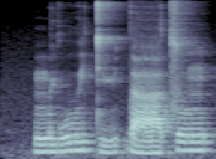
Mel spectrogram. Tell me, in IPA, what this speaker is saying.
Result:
m ɵ˨ ɥ w uː˧ j t̪ yː˨˥ t̚ l aː˨˧ t͡s ʊ˥ ŋ

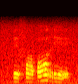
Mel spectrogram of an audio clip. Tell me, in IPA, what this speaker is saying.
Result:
ɪ f ɔ ʔ ɔ r ɪ

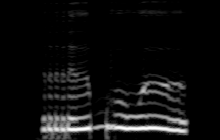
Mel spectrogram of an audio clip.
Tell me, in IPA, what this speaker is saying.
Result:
r ɨ b u w ɯ

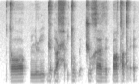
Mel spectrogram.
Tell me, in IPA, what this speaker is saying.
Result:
t ɔ | n ʉ ŋ ḭ ɖ ɘ ɗ ɤ ħ ḭ t u ɓ ɛ̰ t͡ʃ u x ɐ ð ɘ k͡p ɐ tˤ ə t ɛ̰

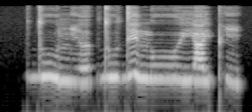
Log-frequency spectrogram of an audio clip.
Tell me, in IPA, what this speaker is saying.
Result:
d uː˥˨ ɲ i˩ ə̯ | d u˧ d e˥˨ n uː˧ j a˧ j pʰ i˧˩

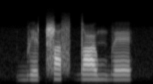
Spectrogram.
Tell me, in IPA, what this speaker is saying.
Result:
b e ʈ͡ʂ ɛ sˤ dˤ u m b ɛ

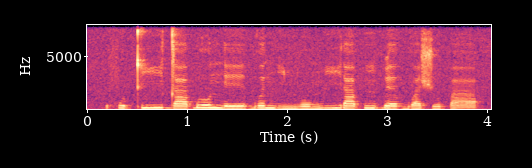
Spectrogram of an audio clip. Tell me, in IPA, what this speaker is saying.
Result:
f ʊ˨ kʼ iː˦ d a˨ ɓ o˦ n eː˨ ɡʷ ɛ˦ ŋ i˨ ɲ oː˨ ŋ iː˦ ɾ a˦ p ĩ˦ ɓ ɛ˦ ɡʷ a˨ ʃ ʊ˦ p a˨

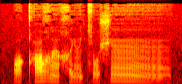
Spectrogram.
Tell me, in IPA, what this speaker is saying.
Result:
ɔ qʰ ɵ ʁ ɛ̃ χ j ɛ̃ c o ʃ ɛ̃ː

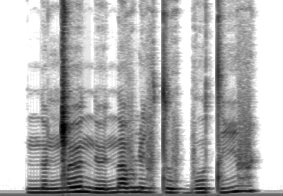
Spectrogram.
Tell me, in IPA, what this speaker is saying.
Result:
n œ ŋ͡ǀ œ n ø n a v ɳ i v t ʊ v b o t i v

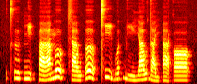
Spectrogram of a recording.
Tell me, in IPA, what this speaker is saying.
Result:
t̪ʰ ɯː˧ k̚ ɲ i˧˩ t̚ p aː˩˧ m oː˥˨ k̚ s a˩ w ʔ ɤː˥˨ p̚ t̪ʰ iː˥˨ b o˧˥ t̚ b iː˩ j a˧˥ w d a˩ j ʔ a˧˩ k ɔː˧ k̚

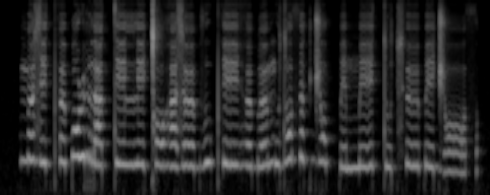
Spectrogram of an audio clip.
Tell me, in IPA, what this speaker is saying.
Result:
m œ˨ z e˨ d pʰ œ˨ ɓ ɔ˦ ɹ r a˨ tː e˨ lː e˨ ǀ ɔ˨ ɦ a˨ z œː˨ b ð u˦ pʰ eː˨ ɦ œ˨ b œ˨˦ m u˨ d ɔ˦ θ œ˦ k d͡ʒ ɔ˦ pː e˨ mː eː˨˦ tː u˨ t͡sʰ øː˦ p e˦ d͡ʒ ɔː˨ θ

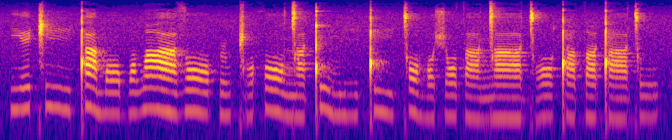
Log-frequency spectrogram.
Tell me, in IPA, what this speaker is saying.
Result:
j e ǁ iː ǃ a m ɔː b ɔ ðˤ aː z ɔː k ɹ u ɡ͡ǁ ɔ x ɔː ŋ͡ǀ a ǃ u m i ɦ i ǃ iː ǀ ɔ ɦ ɔ ʃ ɔ t aː ŋ͡ǀ aː ɡ͡ǀ ɔː ǃ e tˤ e ǃ aː ǀ u

